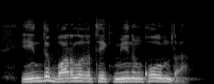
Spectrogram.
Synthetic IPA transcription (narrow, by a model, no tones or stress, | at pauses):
je̞nd̪ɪbɑɾlˠəʁət̪ʰe̞kme̞nɪɴqʰolˠəmd̪ɑ̰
